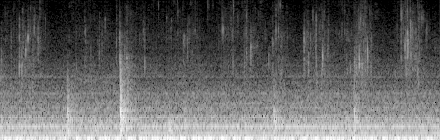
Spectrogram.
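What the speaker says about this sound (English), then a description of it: "And we're just going to give this whole thing a stir." Cooked, drained ground beef stirred into a tater tot casserole, giving soft wet squishes and occasional light clinks of the spoon over a steady low hum, with no talking.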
